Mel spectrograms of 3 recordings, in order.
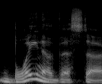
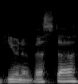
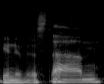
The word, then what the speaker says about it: Buena Vista: And I guess like as you look at the sign on the interstate, you would say, oh, that's Buena Vista, or it's pronounced Buena Vista. Buena Vista.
